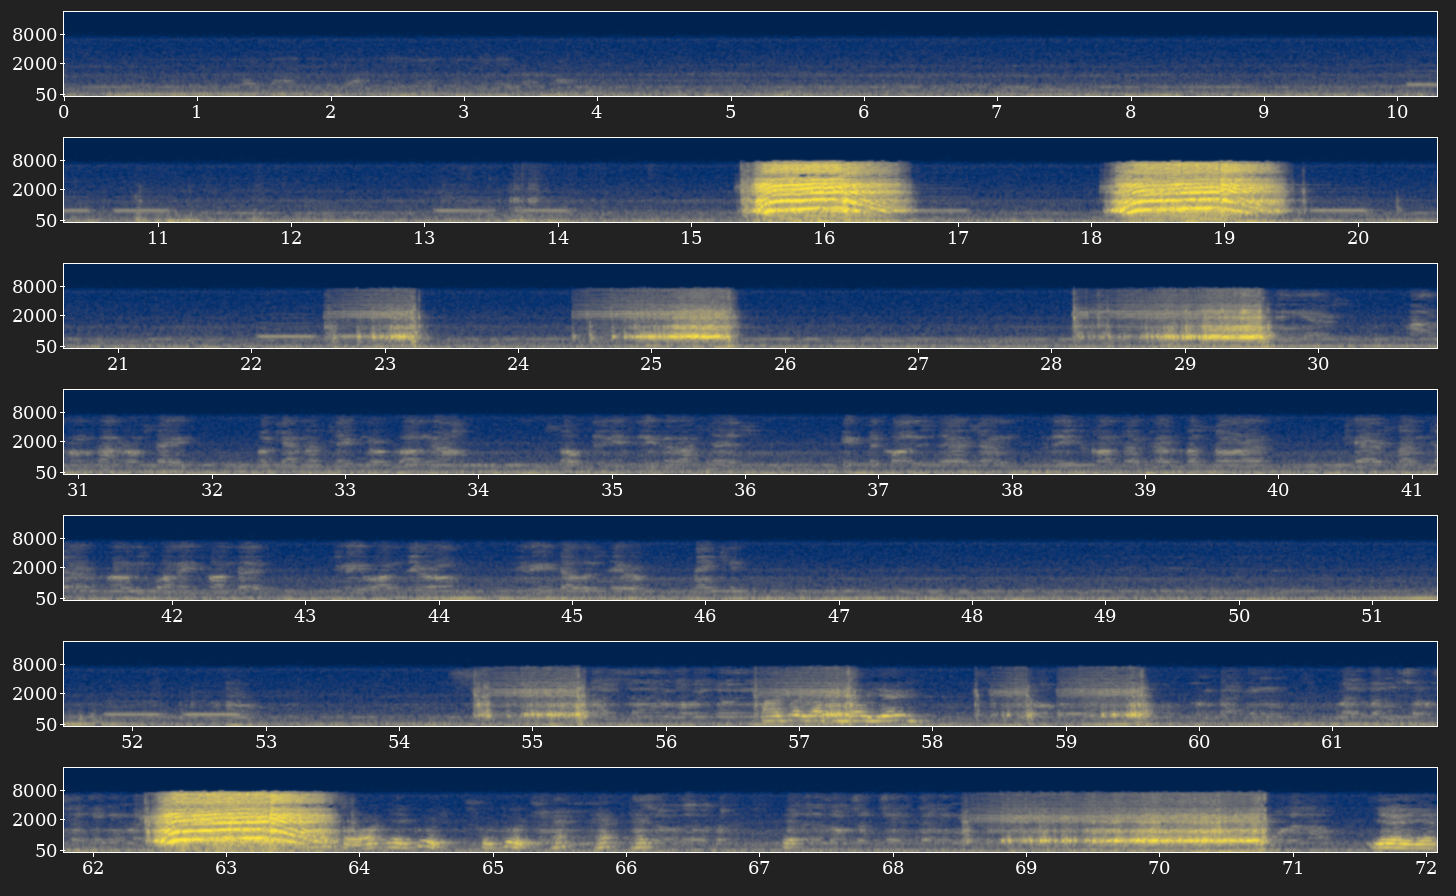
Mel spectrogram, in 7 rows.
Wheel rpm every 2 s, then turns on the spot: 0, 0, 0, 0, 0, 0, 0, 30, 20, 50, 0, 0, 10, 0, 10, 0, 0, 0, 0, 0, 0, 0, 0, 0, 0, 0, 0, 0, 0, 10, 0, 60, 0, 0, 10, 10.
28-30 70-72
